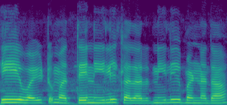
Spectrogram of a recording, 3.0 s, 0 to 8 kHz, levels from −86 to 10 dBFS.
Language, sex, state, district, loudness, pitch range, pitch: Kannada, female, Karnataka, Chamarajanagar, -15 LUFS, 185-210 Hz, 195 Hz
